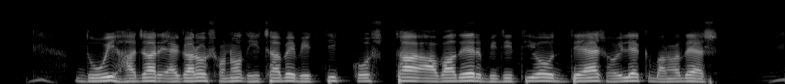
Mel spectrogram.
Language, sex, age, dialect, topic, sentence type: Bengali, male, 18-24, Rajbangshi, agriculture, statement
